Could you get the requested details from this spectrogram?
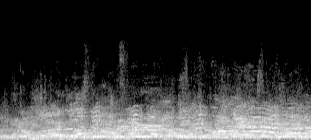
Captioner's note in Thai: แฟนๆ ส่งเสียงตะโกน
